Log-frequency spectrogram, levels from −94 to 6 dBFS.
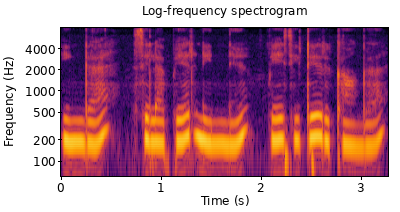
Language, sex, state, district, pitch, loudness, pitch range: Tamil, female, Tamil Nadu, Nilgiris, 195 Hz, -15 LUFS, 185-210 Hz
